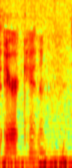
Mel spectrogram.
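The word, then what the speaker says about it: Arik Cannon: Eric. It's Eric Cannon. – See, the way it's spelled, I want to say Arik. – Yeah. – Yeah. Okay. Sorry, I know musicians named Arik.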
